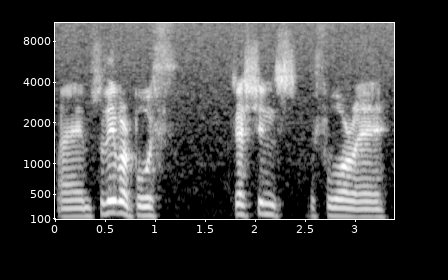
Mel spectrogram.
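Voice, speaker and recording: A Scottish man in his forties speaks as a podcast guest, earnest and reflective as he tells his own story. His pitch sits in an ordinary middle range for a man. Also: slow pace, dry recording, poor audio. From Scotland. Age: 40s. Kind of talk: personal testimony in conversation.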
